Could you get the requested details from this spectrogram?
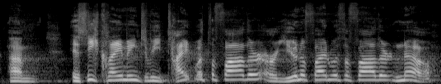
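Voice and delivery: usual speaking voice

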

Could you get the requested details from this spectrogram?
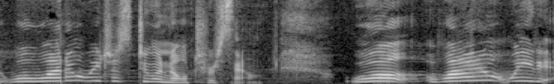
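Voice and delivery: high-pitched, falsely casual suggestion; cagey hedging. Retold or imitated. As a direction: imitate staff tiptoeing round bad news. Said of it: "they don't wanna give too much away".

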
